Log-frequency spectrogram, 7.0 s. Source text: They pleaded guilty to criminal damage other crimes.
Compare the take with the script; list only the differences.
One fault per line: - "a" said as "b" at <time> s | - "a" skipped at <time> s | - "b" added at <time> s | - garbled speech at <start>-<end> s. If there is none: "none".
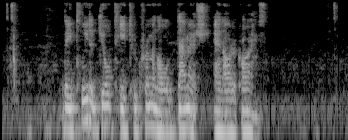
- "and" added at 4.3 s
